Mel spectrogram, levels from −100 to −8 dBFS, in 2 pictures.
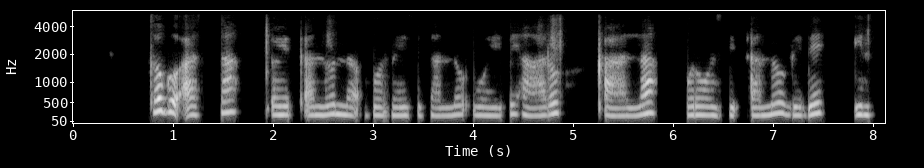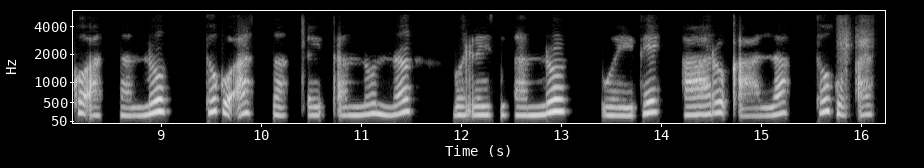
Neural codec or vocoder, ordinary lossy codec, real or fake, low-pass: codec, 16 kHz in and 24 kHz out, 1 kbps, XY-Tokenizer; MP3, 48 kbps; fake; 5.4 kHz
